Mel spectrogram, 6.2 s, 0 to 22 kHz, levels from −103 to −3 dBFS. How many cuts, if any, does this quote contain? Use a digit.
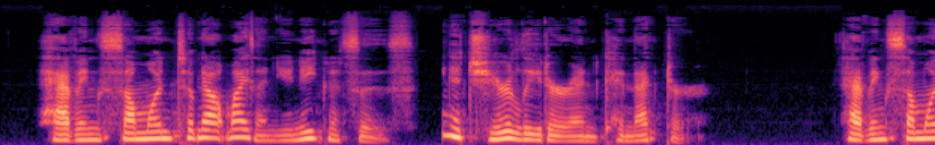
3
